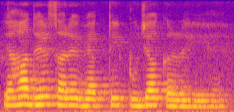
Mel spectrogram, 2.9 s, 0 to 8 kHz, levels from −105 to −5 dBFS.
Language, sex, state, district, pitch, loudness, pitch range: Hindi, female, Arunachal Pradesh, Lower Dibang Valley, 190 Hz, -17 LUFS, 165-195 Hz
